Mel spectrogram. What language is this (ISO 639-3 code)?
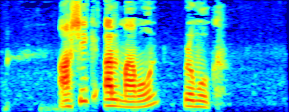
ben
